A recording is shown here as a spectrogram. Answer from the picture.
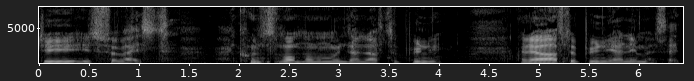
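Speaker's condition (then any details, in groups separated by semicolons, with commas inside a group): Parkinson's disease, rigidity-dominant; rigor-dominant Parkinson's, onset mid-1990s, diagnosed at 50 by Munich specialist, deep brain stimulator implanted; speaks slower, earlier could not hold voice or tone, saw speech therapist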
